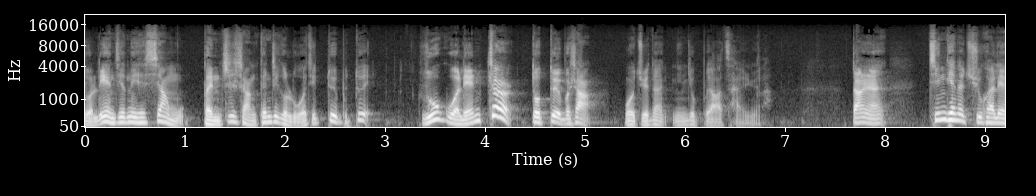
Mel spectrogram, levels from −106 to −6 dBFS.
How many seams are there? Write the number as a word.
one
